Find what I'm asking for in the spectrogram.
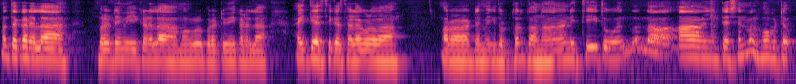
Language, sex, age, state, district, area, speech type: Kannada, male, 30-45, Karnataka, Gulbarga, urban, spontaneous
